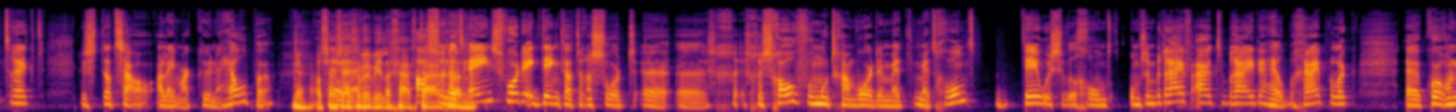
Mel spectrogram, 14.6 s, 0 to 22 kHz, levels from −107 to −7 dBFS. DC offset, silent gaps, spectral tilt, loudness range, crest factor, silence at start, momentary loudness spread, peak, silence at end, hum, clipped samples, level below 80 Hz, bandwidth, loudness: under 0.1%; none; -4 dB/octave; 5 LU; 20 dB; 0.05 s; 12 LU; -6 dBFS; 0 s; none; under 0.1%; -66 dBFS; 16.5 kHz; -26 LUFS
